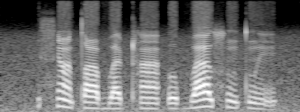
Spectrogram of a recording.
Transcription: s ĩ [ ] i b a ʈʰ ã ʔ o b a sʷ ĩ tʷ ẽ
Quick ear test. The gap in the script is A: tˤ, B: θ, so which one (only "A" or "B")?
A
